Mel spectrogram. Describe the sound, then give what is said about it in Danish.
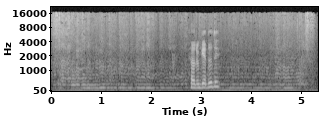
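A cheese fly, the kind that lays its eggs in a rotting cheese, buzzes steadily, a continuous droning hum that swells briefly louder for a moment near the middle, with a short spoken question over it. “Det er lyden af en flue. Og ikke en hvilken som helst flue, faktisk men en osteflue.”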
